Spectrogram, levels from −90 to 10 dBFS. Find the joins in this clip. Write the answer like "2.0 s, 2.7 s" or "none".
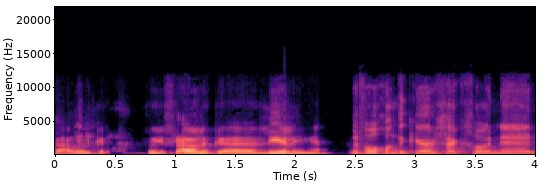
2.4 s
